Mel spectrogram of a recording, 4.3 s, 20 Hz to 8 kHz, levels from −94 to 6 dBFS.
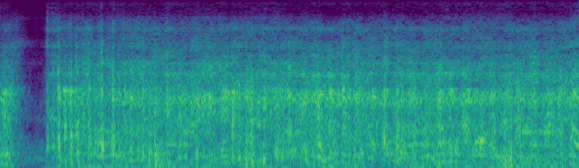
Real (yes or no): no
